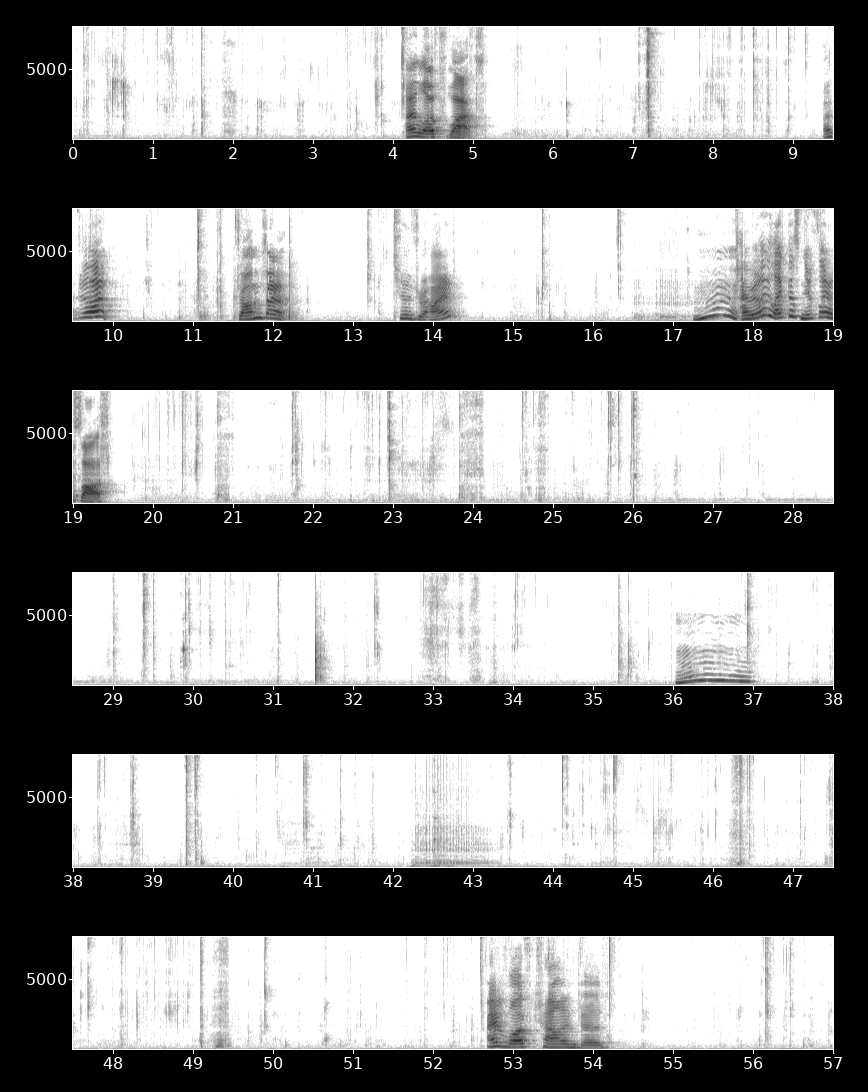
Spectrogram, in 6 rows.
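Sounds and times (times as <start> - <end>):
wet chewing and crunching: 0.0 - 4.2, 5.1 - 9.4, 10.0 - 11.6, 12.3 - 13.6, 14.4 - 16.6, 19.4 - 36.0, 36.7 - 42.2, 43.3 - 52.7, 54.2 - 57.0
person humming mm: 17.2 - 17.8, 36.0 - 37.0.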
